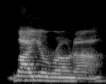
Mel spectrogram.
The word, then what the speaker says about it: La Llorona: it la la rona la yorona yorona that's right the double l's is the sound well i had a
